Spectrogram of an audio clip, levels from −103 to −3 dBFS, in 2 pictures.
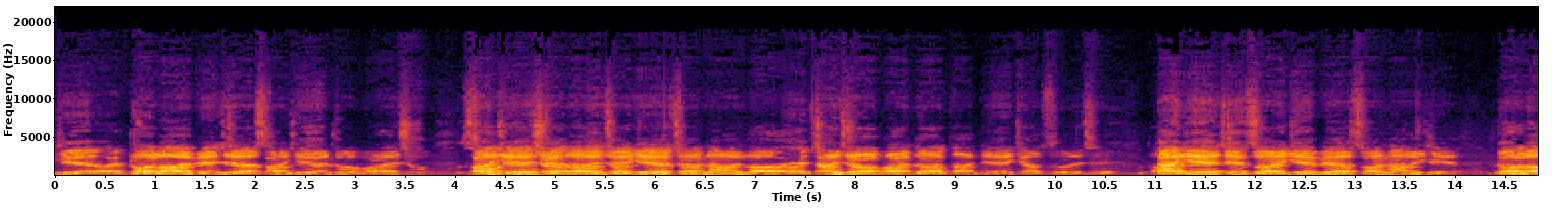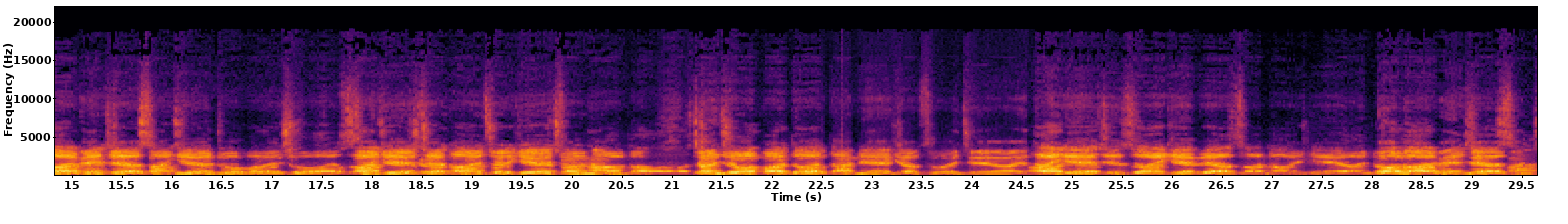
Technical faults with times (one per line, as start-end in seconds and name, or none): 0.00-29.66 noise suppressor applied to music or sounds
0.00-0.79 sound cut by the noise suppressor
2.01-4.16 sound cut by the noise suppressor
8.88-10.98 sound cut by the noise suppressor
13.01-14.44 sound cut by the noise suppressor
17.13-17.81 sound cut by the noise suppressor
19.10-21.26 sound cut by the noise suppressor
22.51-24.01 sound cut by the noise suppressor
22.68 repeated buffer
25.27-29.66 sound cut by the noise suppressor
